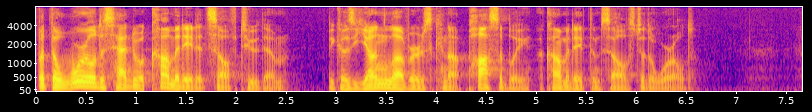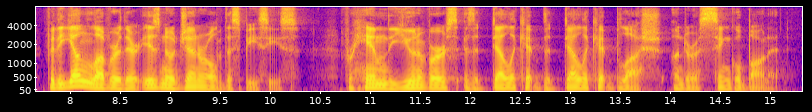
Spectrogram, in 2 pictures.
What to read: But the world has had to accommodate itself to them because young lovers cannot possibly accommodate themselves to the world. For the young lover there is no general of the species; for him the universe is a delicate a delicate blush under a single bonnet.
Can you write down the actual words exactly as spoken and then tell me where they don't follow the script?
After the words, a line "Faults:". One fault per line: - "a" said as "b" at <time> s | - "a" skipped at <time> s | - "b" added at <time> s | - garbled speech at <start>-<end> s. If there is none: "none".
But the world has had to accommodate itself to them because young lovers cannot possibly accommodate themselves to the world. For the young lover there is no general of the species; for him the universe is a delicate a delicate blush under a single bonnet.
Faults:
none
